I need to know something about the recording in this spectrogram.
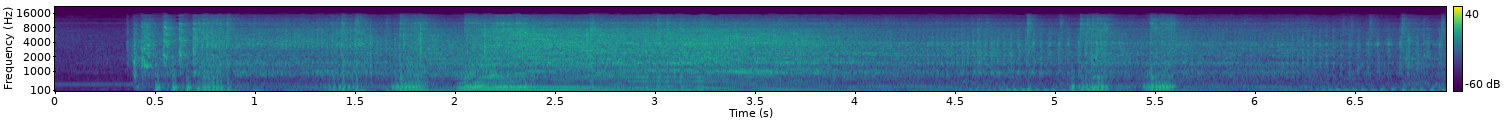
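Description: A dirt bike engine revs loudly nearby, rising and falling in pitch.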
